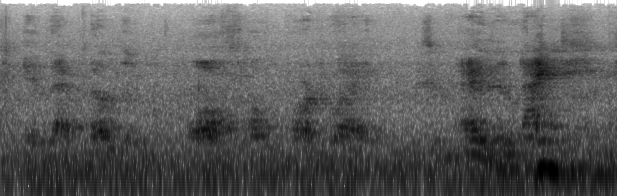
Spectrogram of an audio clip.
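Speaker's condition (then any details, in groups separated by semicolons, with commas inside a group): Essential tremor; onset as hand trembling, deep brain stimulation implant; severe, after deep brain stimulation operation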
